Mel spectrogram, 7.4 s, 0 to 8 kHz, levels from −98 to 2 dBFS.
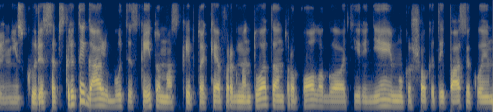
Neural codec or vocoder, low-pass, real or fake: none; 7.2 kHz; real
